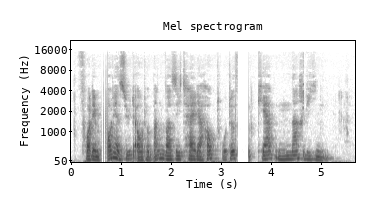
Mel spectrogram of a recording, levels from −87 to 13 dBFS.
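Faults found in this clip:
Intermittent contact at 0.60–0.74 s and 3.28–3.60 s: loose cable or plug connection briefly opening the line, about 118 ms and 227 ms. Speech drops out with crackle at each edge, leaving faint hiss during the gap.

Damaged data in the compressed stream at 1.63–1.68 s and 4.61–4.66 s: corrupted frames in the speech stream, so the decoder misreads them, loses sync and hunts for the next header. Heard as a short chirp or blip.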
